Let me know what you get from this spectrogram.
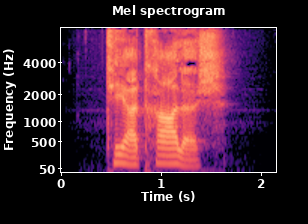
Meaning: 1. theatrical (of or relating to the theatre) 2. histrionic (excessively dramatic)
- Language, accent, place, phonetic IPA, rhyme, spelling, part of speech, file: German, Germany, Berlin, [teaˈtʁaːlɪʃ], -aːlɪʃ, theatralisch, adjective, De-theatralisch.ogg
